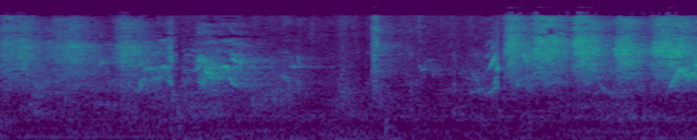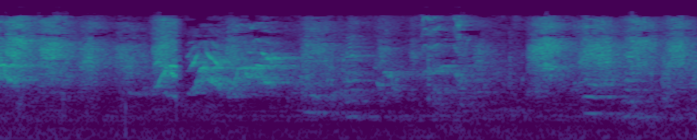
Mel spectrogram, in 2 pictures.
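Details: Parrot chirping: after a subdued first two seconds, a busier patch of rasping squawks and sharp high chirps, with a quick accented note midway.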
